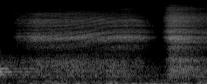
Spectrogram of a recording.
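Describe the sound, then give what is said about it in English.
A deep breath, heard as a long steady airy hiss, then after a brief break a second, stronger rush of air. “Take a breath.”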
